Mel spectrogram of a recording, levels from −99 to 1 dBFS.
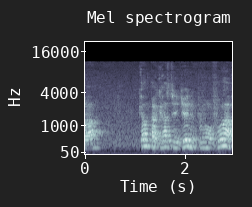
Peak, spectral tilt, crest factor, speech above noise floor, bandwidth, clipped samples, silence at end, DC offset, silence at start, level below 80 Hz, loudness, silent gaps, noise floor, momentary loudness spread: -2 dBFS; -5 dB/octave; 18 dB; 23 dB; 12 kHz; under 0.1%; 0 s; under 0.1%; 0 s; -68 dBFS; -19 LUFS; none; -41 dBFS; 22 LU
